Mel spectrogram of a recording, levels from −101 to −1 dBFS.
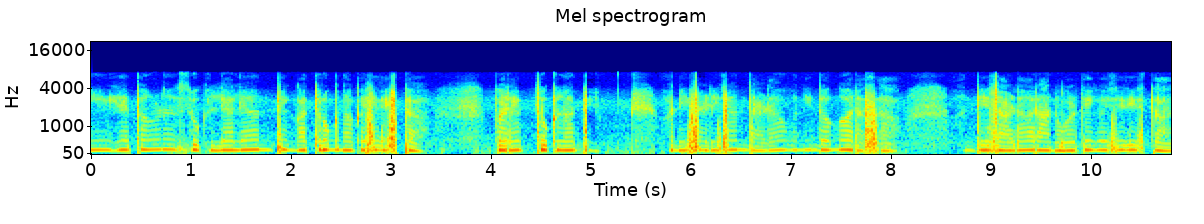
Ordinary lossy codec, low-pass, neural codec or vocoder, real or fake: none; 7.2 kHz; none; real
